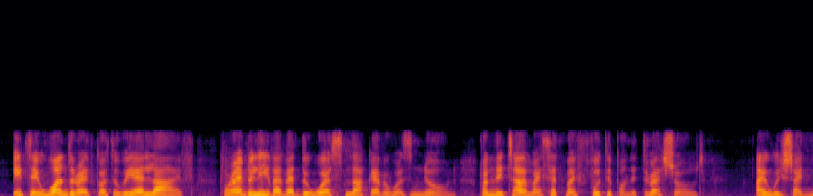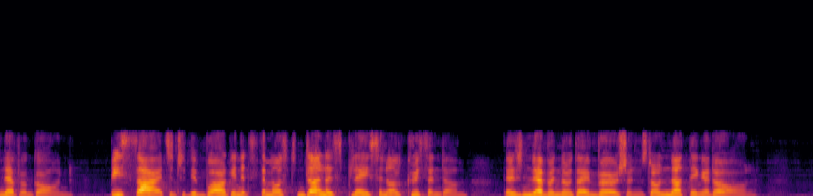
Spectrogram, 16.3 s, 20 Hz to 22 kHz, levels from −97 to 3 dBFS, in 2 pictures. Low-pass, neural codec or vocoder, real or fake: 7.2 kHz; codec, 24 kHz, 3 kbps, HILCodec; fake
